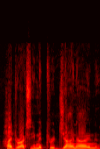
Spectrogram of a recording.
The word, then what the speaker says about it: hydroxymitragynine: And I think that is, and is that hydroxymitragynine? Is that how that's pronounced? Yes, sir.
